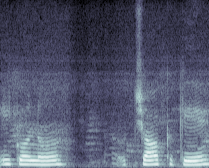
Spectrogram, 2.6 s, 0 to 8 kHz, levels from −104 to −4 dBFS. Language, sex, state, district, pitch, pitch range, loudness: Bhojpuri, female, Uttar Pradesh, Deoria, 195 Hz, 185-205 Hz, -15 LUFS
